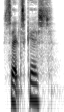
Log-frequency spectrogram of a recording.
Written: salgsgas

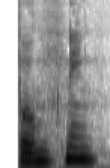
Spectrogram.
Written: bombning

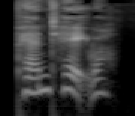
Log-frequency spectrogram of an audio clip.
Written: PANTHAVER

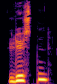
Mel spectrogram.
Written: lysten

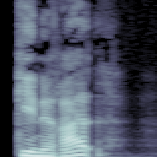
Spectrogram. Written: generel

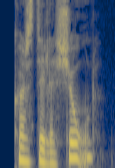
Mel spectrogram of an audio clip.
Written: KONSTELLATIONER

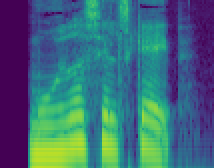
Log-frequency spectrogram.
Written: moderselskab

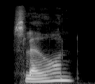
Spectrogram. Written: sladren

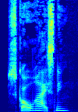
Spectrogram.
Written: skovrejsning

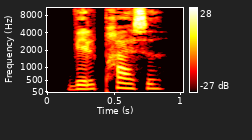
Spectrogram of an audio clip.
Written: velpresset

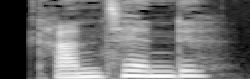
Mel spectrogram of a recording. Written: grandtante

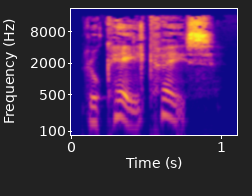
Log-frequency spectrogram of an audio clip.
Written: lokalkreds

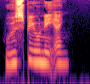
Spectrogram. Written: UDSPIONERING

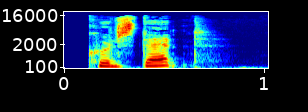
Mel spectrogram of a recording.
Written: konstant

